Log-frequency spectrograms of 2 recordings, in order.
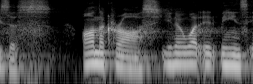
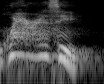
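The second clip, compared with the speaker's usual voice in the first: very high, shrill yell, acted out; 11 semitones higher than usual. Retelling asking strangers in a store where someone went, retelling a yell. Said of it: "I'm just yelling".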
